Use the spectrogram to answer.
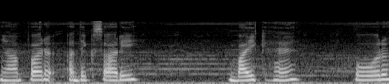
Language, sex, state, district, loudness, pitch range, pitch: Hindi, male, Uttar Pradesh, Muzaffarnagar, -17 LUFS, 180-200 Hz, 190 Hz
